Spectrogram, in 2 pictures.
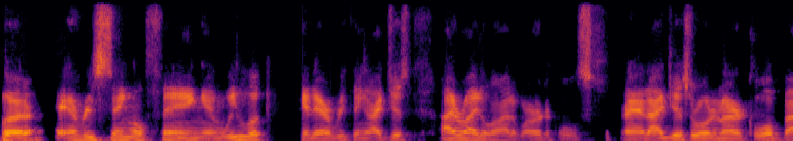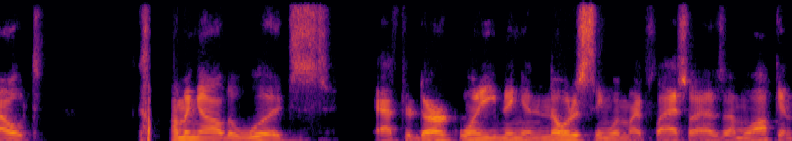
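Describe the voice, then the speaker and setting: A man's medium-pitched voice with an American accent, fairly quick pace, fairly even intonation, an unremarkable speaking voice. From Southern Michigan. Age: 60s. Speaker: retired hunting safety instructor. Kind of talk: podcast interview.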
